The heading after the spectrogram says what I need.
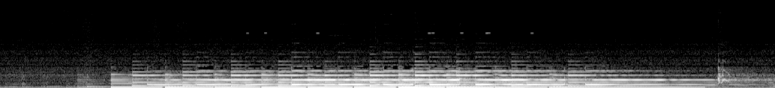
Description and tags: ae guitarArpegiation
arp, arpeggiate, guitar, guitar-arpeggiation, stereo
